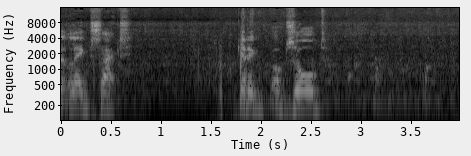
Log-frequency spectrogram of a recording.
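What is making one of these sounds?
Water trickles and bubbles softly into a tank.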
